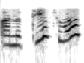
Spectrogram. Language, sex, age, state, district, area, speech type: Kashmiri, female, 30-45, Jammu and Kashmir, Baramulla, rural, conversation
